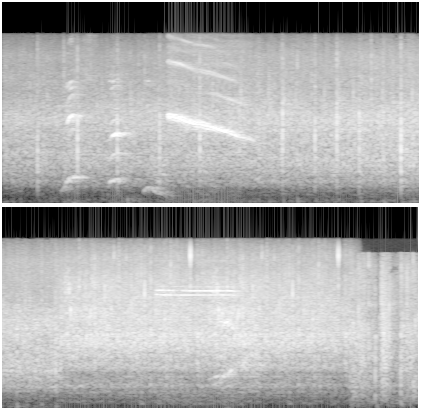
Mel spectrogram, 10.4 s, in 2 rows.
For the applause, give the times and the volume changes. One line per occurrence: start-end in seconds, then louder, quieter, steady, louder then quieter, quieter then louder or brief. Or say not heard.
0.0-10.3 louder.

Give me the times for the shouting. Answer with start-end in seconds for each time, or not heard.
0.8-2.0, 7.8-8.6.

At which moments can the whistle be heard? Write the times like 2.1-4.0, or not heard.
2.0-3.2, 7.1-8.2.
